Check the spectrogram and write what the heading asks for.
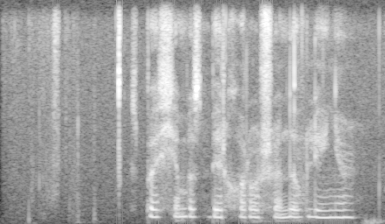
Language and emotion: Russian, sad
